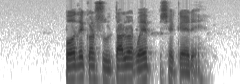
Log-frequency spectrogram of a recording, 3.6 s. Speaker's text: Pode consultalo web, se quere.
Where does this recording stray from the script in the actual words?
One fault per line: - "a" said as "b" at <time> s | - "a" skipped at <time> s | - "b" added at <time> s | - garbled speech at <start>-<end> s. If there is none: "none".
none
